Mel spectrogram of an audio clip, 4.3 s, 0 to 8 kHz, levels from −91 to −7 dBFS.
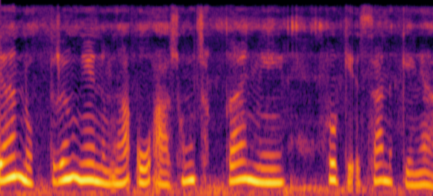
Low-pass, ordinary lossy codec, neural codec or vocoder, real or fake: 7.2 kHz; none; codec, 16 kHz, 4 kbps, X-Codec, HuBERT features, trained on LibriSpeech; fake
